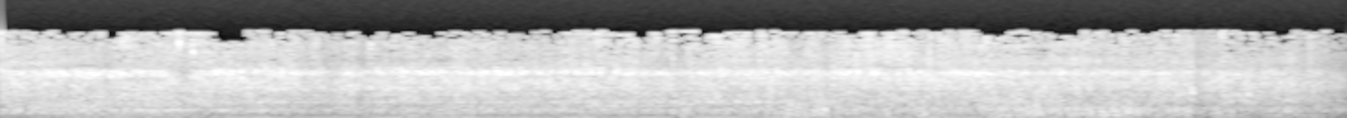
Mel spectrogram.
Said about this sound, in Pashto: موږ د خپل شخصي موټر په واسطه د نادلي ګروپ شاش ته پر غزیدلي خامه سړک د جنگ لومړۍ کرښې ته ځو.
